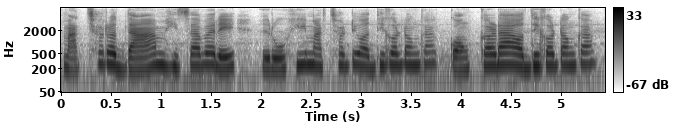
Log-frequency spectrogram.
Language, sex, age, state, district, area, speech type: Odia, female, 18-30, Odisha, Bhadrak, rural, spontaneous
